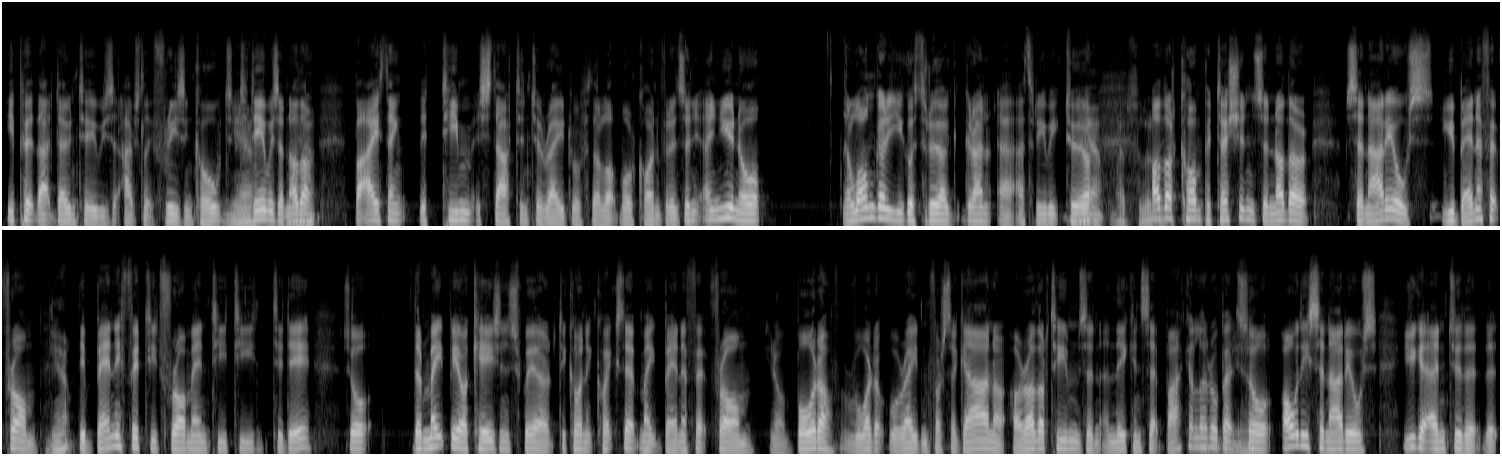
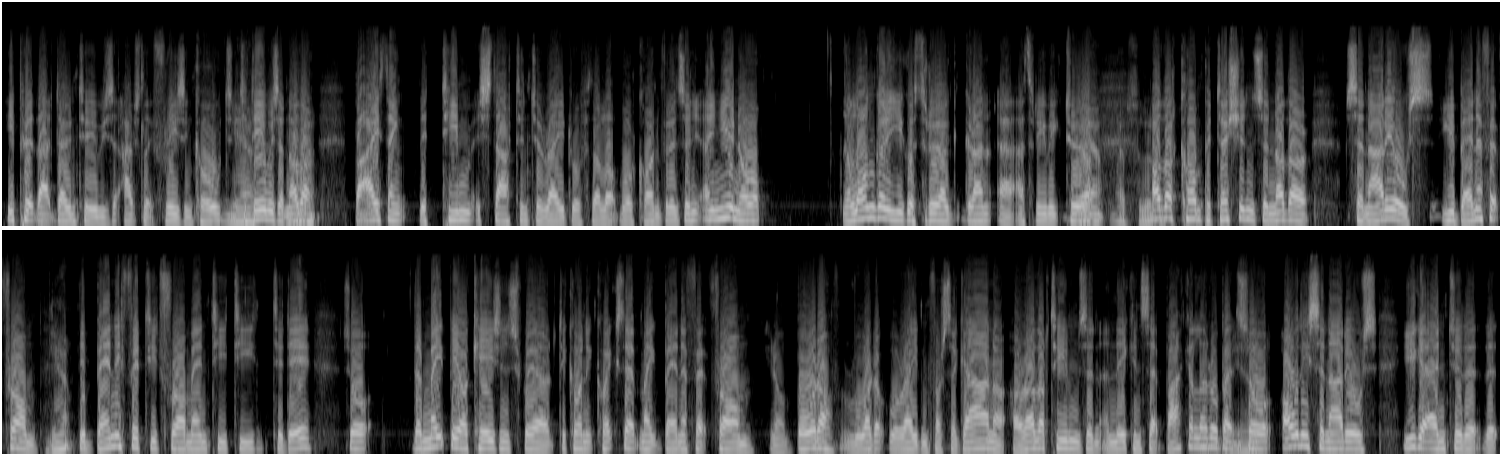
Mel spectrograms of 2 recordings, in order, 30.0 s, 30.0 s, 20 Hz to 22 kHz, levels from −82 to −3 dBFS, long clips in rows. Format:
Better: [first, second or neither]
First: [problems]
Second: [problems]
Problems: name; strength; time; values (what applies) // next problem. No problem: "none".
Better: first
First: none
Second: distortion; heavy; 15% of the sound clipped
